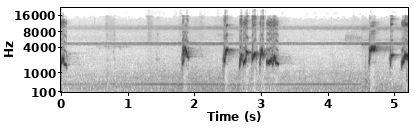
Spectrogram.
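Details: Red-whiskered bulbul from Thailand, southern master-style song used to stimulate birds: isolated sharp notes, then a rapid bubbling phrase, and more sharp notes near the end, over a steady hum.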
